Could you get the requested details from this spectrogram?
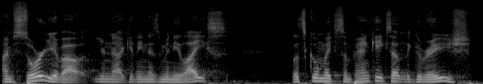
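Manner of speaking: hammed-up northern Canadian accent. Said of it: "super northern Canadian accent right there".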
